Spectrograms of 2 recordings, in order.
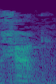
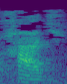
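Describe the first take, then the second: First: The word ends with a hard G sound. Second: The word ends with a soft J sound. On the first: This is the Egyptian Arabic form. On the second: This is the standard Arabic form.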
